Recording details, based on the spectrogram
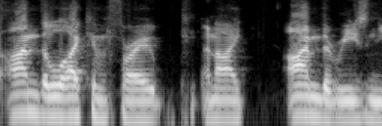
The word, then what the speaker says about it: Lycanthrope: Lycanthrope, yeah.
